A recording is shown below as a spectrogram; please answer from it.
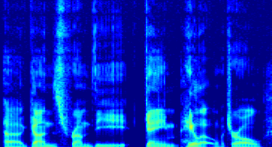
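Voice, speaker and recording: A young man with a deep, low voice talks through a casual co-hosted chat. He rambles, often restarting and filling pauses, and the sound is close and dry with no room echo. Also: steady tone, smooth. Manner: rambling, many fillers and restarts. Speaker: podcast co-host.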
